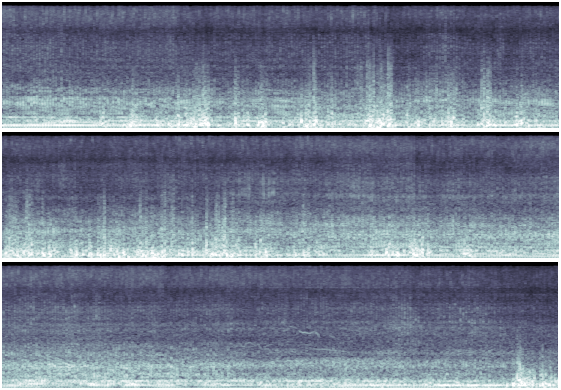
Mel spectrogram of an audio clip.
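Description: Light helicopter lifting off and flying away: a loud, steady rotor and engine drone with a low hum, broken by irregular thumps and gusts.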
